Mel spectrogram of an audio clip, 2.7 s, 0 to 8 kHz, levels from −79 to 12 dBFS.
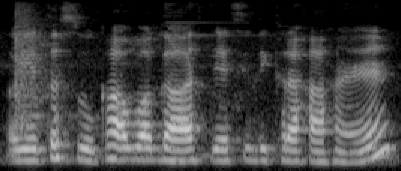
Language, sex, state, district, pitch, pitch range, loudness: Hindi, female, Odisha, Malkangiri, 195 Hz, 190-205 Hz, -16 LUFS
